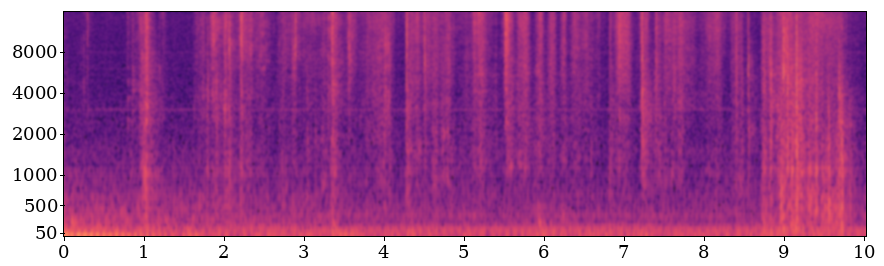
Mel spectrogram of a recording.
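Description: Blue tape being pulled off the roll, torn and pressed down onto cardboard and paper, with paper rustling: a run of irregular crackles and clicks, busiest near the end.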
